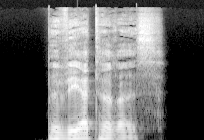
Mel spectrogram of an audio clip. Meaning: strong/mixed nominative/accusative neuter singular comparative degree of bewährt
- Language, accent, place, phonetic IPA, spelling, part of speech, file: German, Germany, Berlin, [bəˈvɛːɐ̯təʁəs], bewährteres, adjective, De-bewährteres.ogg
